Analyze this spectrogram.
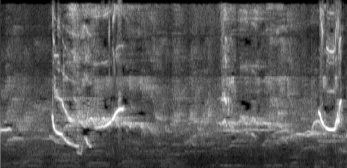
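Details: Oriental magpie-robin, a champion contest bird with past wins, singing a loud falling-and-rising whistle followed by a sustained buzzy, scratchy warble and a final sharp upswept note.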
